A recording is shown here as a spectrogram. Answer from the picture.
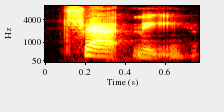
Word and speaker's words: Chatigny: So, everyone out there listening in today, we have Chatigny here with us. Did I say your last name right? close, it's Chatigny. Chatney. Okay, so the G is like silent.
